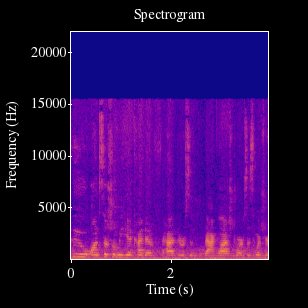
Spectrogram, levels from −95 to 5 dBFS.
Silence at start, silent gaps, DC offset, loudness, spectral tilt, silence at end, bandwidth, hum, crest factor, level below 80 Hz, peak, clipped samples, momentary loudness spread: 0 s; none; under 0.1%; -30 LUFS; -5 dB/octave; 0 s; 16 kHz; none; 16 dB; -42 dBFS; -14 dBFS; under 0.1%; 8 LU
